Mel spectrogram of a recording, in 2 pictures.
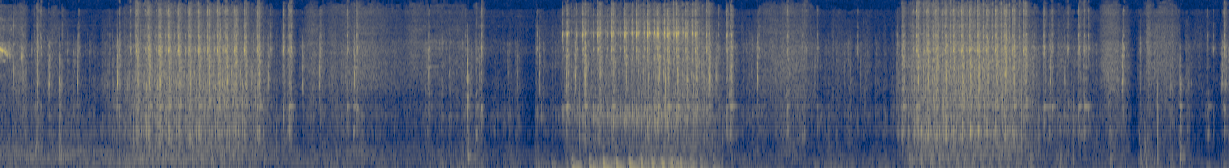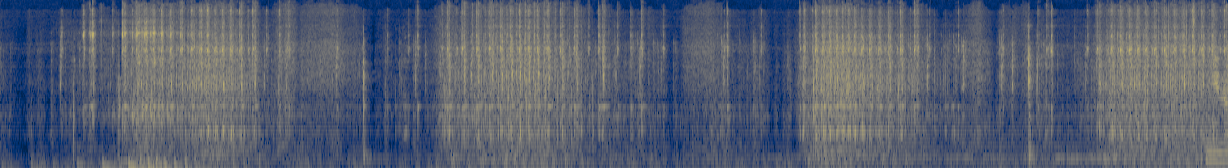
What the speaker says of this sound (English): So I'm going to stitch the outline first.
